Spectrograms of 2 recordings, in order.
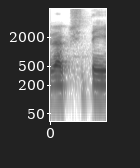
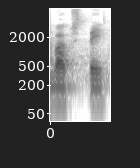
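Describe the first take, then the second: First: The word begins with an r sound. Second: The word begins with a b sound. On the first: The speaker calls it right. "Sanskrit का जो उच्चारण है बहुत सही तरीके से होना चाहिए" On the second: The speaker calls it wrong. "अगर कोई र को भ बोल देता है"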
